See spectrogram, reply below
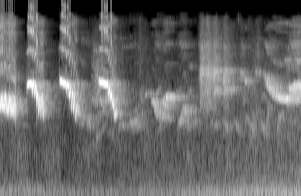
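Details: Orange-headed thrush giving four loud, clear down-slurred whistles in quick succession, followed by softer, longer whistled notes rising and falling, with faint low hum behind.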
